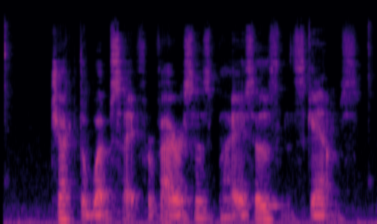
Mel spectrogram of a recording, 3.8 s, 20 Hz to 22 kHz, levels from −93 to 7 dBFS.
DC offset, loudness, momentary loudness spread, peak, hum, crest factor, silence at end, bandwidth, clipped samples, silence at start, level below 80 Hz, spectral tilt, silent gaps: under 0.1%; -39 LUFS; 8 LU; -22 dBFS; none; 18 dB; 0 s; 15.5 kHz; under 0.1%; 0.05 s; -58 dBFS; -4 dB/octave; none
